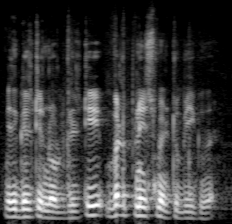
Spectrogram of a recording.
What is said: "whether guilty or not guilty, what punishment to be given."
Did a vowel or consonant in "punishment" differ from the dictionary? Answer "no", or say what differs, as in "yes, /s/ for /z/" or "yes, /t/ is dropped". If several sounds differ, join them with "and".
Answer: yes, /s/ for /ʃ/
